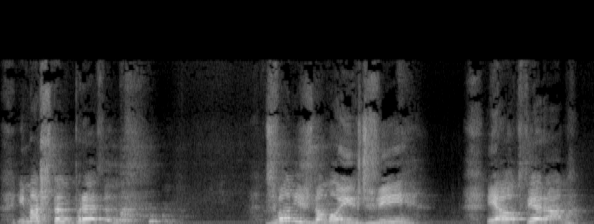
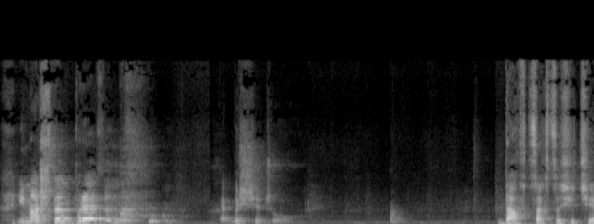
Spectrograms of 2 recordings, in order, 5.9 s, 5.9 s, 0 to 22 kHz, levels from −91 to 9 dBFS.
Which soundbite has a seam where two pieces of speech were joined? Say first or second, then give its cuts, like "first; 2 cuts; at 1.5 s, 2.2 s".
second; 2 cuts; at 2.1 s, 4.9 s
